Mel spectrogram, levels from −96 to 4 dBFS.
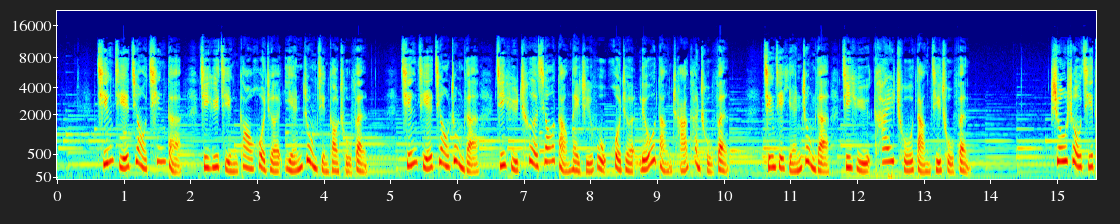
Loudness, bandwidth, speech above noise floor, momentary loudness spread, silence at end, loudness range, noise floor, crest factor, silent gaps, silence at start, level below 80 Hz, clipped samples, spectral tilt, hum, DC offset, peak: -15 LUFS; 12 kHz; 23 dB; 10 LU; 0 s; 1 LU; -37 dBFS; 14 dB; none; 0 s; -48 dBFS; under 0.1%; -5 dB/octave; none; under 0.1%; 0 dBFS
